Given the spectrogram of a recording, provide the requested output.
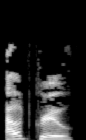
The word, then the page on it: outgrew: British English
